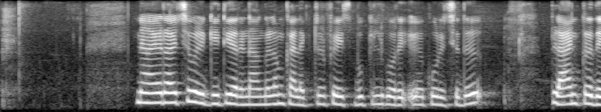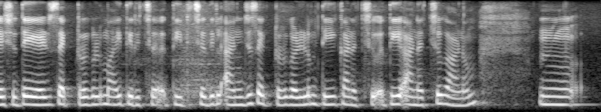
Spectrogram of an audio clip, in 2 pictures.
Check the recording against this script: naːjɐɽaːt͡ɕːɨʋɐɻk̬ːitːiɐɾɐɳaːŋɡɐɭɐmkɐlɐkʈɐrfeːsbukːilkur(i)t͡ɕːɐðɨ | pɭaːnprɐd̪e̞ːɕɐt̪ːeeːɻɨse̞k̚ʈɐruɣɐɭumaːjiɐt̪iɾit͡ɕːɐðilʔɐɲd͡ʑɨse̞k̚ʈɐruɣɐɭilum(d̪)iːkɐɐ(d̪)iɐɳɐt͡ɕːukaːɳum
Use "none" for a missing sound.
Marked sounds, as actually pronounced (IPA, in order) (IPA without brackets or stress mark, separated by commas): i, t̪, t̪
